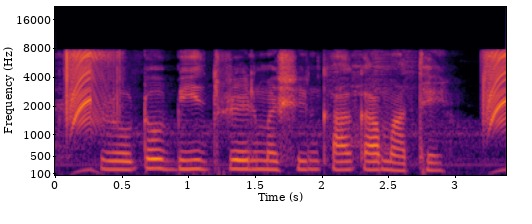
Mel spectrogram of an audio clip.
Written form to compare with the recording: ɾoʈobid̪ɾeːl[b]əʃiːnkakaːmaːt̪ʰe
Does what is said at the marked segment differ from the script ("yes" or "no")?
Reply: yes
